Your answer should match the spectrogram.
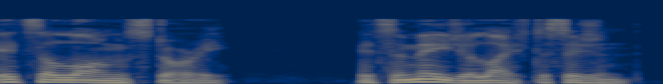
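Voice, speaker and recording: A man voicing a subdued young woman, a retired model, who answers in a quiet, understated way. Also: low voice, moderate pace, no room sound, lightly acted.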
